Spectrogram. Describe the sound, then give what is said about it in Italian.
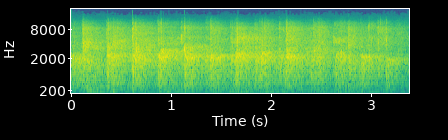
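An audience applauds steadily, many hands clapping in a dense, continuous patter with small rhythmic surges, fairly loud throughout and without any voices. “E non sono solo, con me c'è anche un pubblico che invito a farsi sentire con un applauso a questo punto.”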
